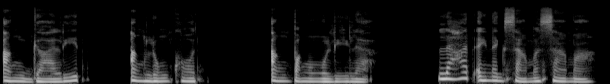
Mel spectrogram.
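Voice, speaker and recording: Low-voiced woman narrating drama. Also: expressive, a little slow, a little mellow, dry recording, studio quality. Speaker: storyteller, narrator. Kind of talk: scripted dramatic story narration.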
